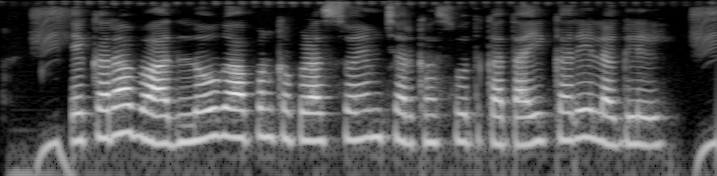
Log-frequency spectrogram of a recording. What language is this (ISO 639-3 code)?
bho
